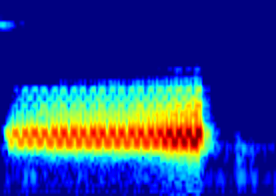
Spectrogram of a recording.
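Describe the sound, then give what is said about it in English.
A single telephone ring heard over a call line as a show phones a guest: a steady, mid-pitched buzzing tone with a slight warble, lasting just over a second before cutting off cleanly, with no voices. “It's ringing.”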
